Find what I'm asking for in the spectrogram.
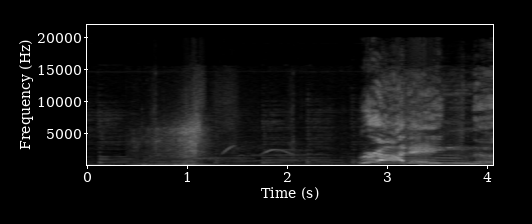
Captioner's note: cat whistling & hooting from prisoners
